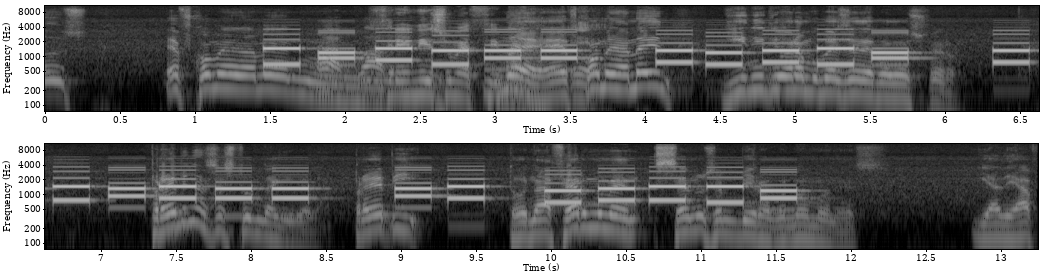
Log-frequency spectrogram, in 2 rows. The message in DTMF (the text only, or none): 3*9200 5153* 560988 09 15637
